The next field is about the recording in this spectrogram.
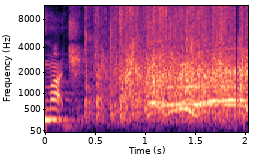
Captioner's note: cheers and applause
